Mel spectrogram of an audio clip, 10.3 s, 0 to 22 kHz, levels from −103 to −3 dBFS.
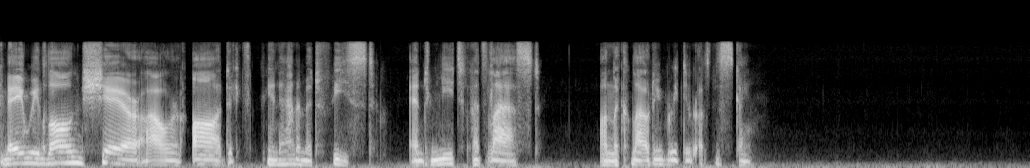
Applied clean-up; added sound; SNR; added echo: neural diffusion model UNIVERSE++.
